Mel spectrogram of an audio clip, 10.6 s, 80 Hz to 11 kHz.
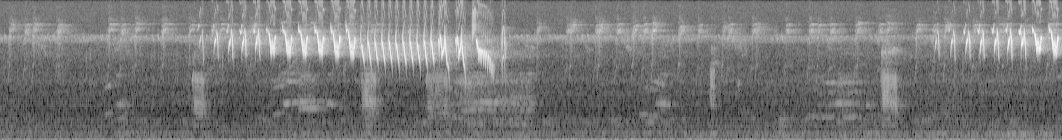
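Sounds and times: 
common chaffinch Fringilla coelebs singing: 0:01.6 - 0:05.3, 0:07.5 - 0:10.6.

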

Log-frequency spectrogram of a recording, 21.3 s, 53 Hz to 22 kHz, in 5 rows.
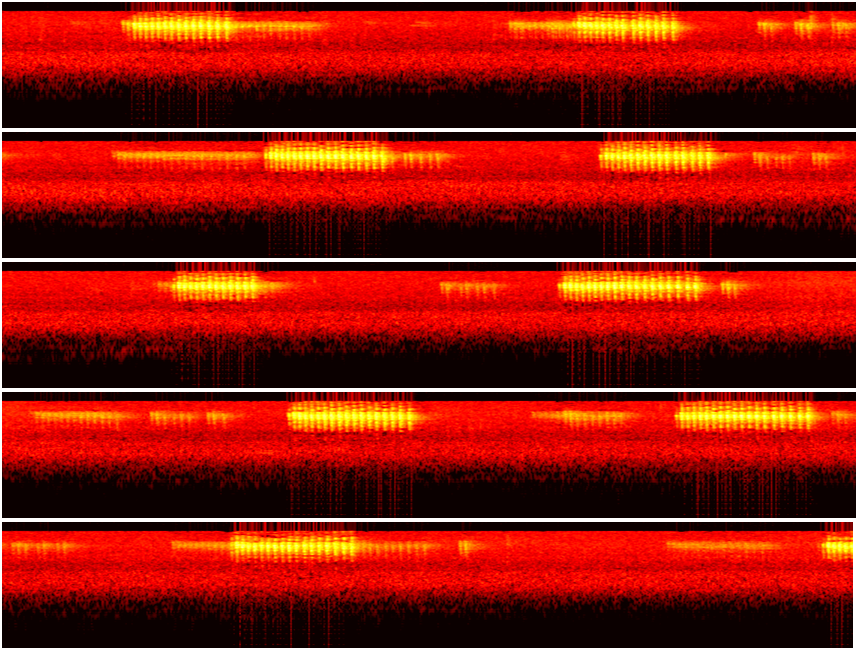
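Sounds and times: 
background hiss: 0:00.0 - 0:21.3
Eurasian wren Troglodytes troglodytes rattling call: 0:00.6 - 0:01.6, 0:02.5 - 0:06.5, 0:07.2 - 0:08.5, 0:09.3 - 0:10.0, 0:10.7 - 0:12.3, 0:13.0 - 0:19.5, 0:20.4 - 0:21.3.

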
